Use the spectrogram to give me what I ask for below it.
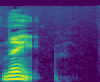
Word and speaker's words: Nat: Yeah, it's Life and Adventures of Nat Love, and it's spelled N-A-T and is on the autobiography title. – I swear it's Nate. – Well, I'm looking at the book cover. – I know. I'm telling you, it's pronounced Nate. – Okay, but there is no E.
